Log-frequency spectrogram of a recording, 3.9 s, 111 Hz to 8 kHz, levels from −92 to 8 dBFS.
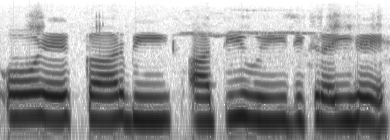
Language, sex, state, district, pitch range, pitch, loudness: Hindi, female, Madhya Pradesh, Bhopal, 205-220 Hz, 210 Hz, -10 LUFS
